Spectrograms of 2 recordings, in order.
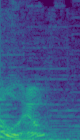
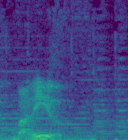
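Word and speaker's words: Budew: ¿Se pronuncia Mudeo? A ver, voy a mirar la Wikidex. Badiu. No me jodas, se pronuncia Badiu. Se pronuncia Badiu. Estoy flipando. Estoy flipando, nunca lo he pronunciado bien.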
